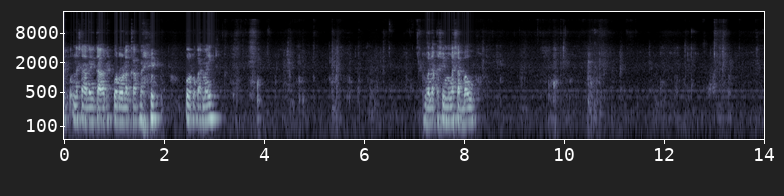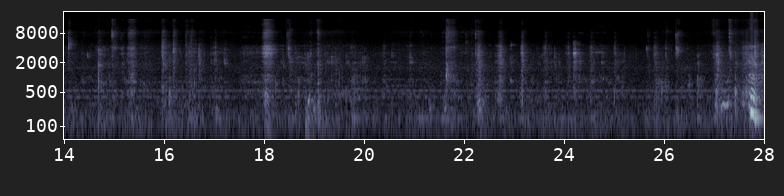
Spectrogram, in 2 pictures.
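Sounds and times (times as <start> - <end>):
faint steady hum: 0.0 - 28.0
chewing with clicks and smacks: 3.0 - 28.0.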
